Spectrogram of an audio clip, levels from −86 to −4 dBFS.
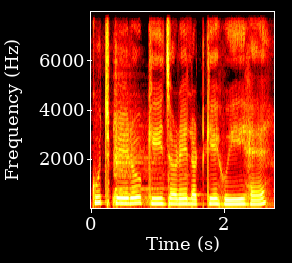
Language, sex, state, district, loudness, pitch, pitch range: Hindi, female, Sikkim, Gangtok, -10 LUFS, 200 Hz, 190-220 Hz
